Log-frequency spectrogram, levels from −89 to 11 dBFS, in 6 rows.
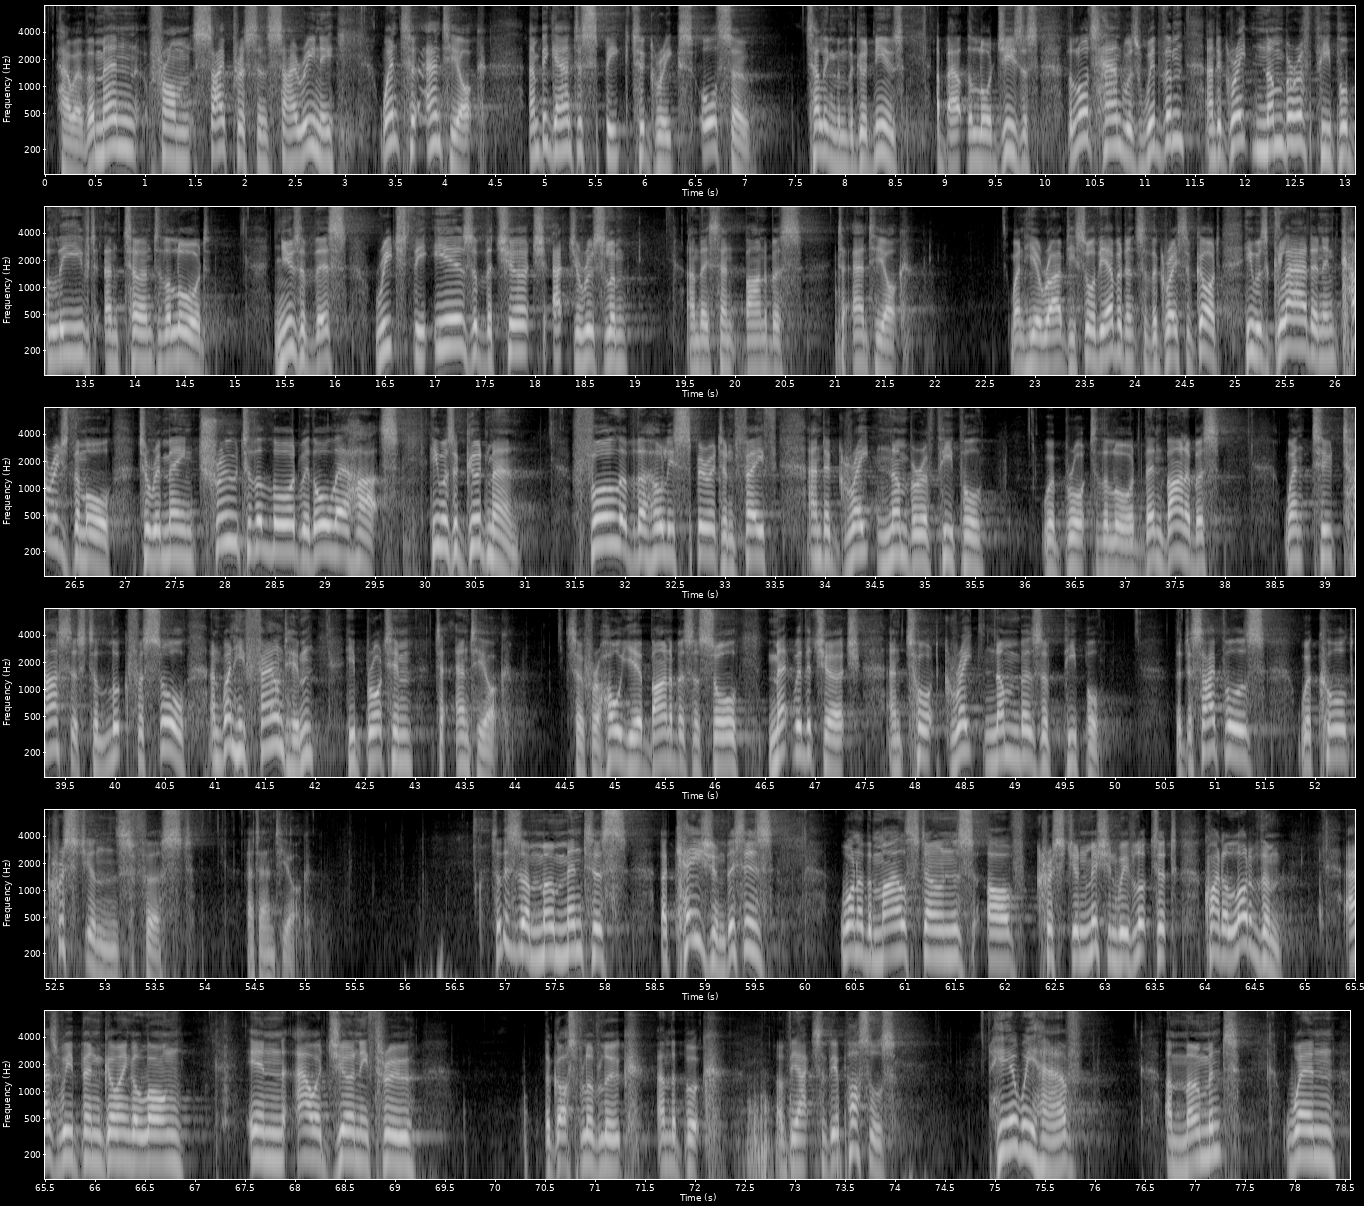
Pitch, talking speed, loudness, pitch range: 175 Hz, 160 wpm, -18 LUFS, 150-195 Hz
